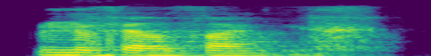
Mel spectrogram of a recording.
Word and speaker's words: Nouvelle Vague: Nouvelle Vague. – Yeah. – I don't know how that would be pronounced. – Nouvelle Vague.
